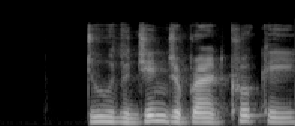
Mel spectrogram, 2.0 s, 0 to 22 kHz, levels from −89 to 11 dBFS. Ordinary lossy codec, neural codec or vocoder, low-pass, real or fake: none; autoencoder, 22.05 kHz, a latent of 192 numbers a frame, VITS, trained on one speaker; 9.9 kHz; fake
